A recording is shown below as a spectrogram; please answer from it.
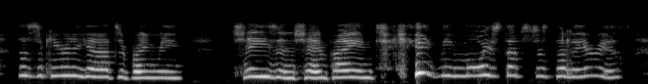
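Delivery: talking through laughter. Repeating an earlier funny remark of their own, laughing while talking. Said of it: "I can't stop laughing now".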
